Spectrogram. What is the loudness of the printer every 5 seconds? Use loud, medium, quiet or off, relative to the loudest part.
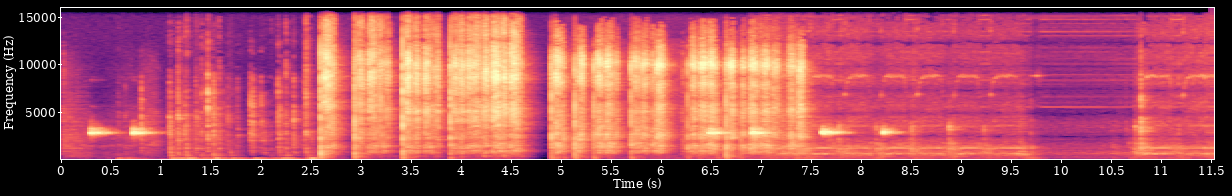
off, loud, loud.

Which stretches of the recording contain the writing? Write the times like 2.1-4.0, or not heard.
2.6-7.5.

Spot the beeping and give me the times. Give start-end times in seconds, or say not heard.
0.1-0.9, 6.2-8.3.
